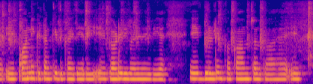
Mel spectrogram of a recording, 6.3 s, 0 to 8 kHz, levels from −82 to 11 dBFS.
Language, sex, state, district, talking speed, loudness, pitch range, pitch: Hindi, female, Rajasthan, Bikaner, 220 wpm, -14 LUFS, 185-195 Hz, 190 Hz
